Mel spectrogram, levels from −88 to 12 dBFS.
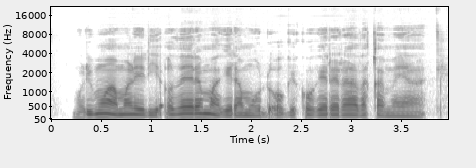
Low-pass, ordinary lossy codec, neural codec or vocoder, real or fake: none; none; none; real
